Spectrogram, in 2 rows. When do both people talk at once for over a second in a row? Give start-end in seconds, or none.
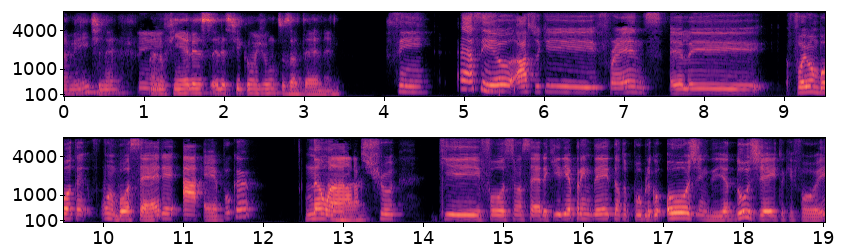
none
